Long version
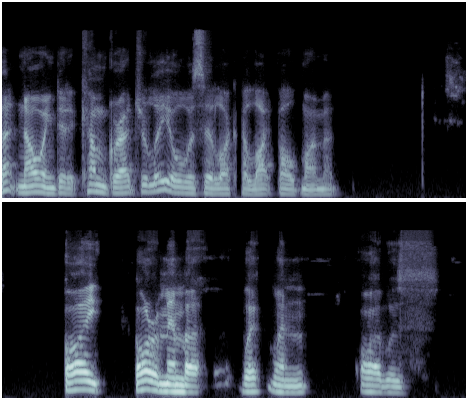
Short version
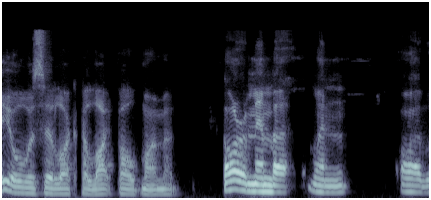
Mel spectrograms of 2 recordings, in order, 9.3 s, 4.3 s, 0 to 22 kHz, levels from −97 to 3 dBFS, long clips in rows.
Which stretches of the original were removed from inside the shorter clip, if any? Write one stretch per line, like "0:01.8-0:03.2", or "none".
0:03.6-0:05.8
0:06.8-0:07.3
